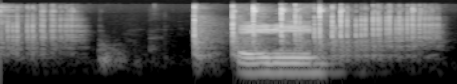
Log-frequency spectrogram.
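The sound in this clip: Percentile dice rolling: a few bursts of bright clattering with a ringing, metallic tone tumble and settle over about two seconds.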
